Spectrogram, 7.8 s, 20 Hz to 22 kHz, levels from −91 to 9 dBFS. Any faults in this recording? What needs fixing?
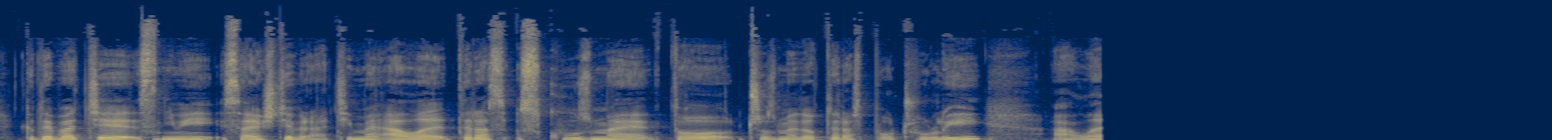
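At 1.40 s, between "debate s nimi sa" and "vrátime ale teraz skúsme", and at 4.22 s, between "skúsme to čo sme" and "počuli ale", a dropped buffer (overrun) causes a skip. A few milliseconds are lost at the first point and about 15 ms at the second. The likely cause is that the software read its input too late, so the hardware overwrote that audio and the remaining edges were joined directly. A waveform shows a sudden step discontinuity, and a spectrogram shows a thin vertical broadband line. Larger input buffers and higher capture-thread priority would prevent this.

From 5.51 s, right after "počuli ale", to the end of the clip, an audio dropout to silence leaves only silence, with no room tone. The likely cause is that the input was lost, for example through a disconnected device or a mute, while recording continued. The waveform becomes a flat line and the spectrogram turns dark. Secure connections and monitoring of the input level during recording would prevent this.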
